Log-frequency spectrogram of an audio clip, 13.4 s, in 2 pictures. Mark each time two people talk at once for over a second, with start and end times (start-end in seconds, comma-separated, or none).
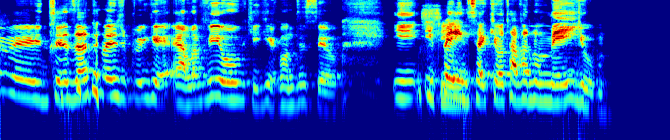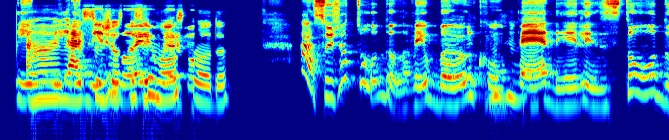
6.9-8.7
